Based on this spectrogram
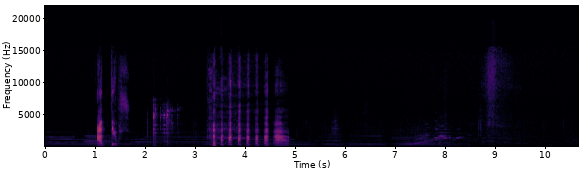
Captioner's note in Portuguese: risadas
